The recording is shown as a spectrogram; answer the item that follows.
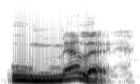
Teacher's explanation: The emphasis is at the mem, not the final letter.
